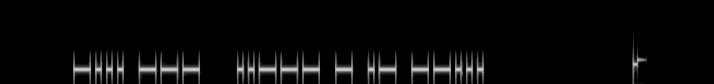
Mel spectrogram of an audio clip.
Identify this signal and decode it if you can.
Morse code, heard as a keyed tone, about 22 wpm, 700 Hz. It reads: BO 2TA7
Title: CWT Exchange 22wpm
